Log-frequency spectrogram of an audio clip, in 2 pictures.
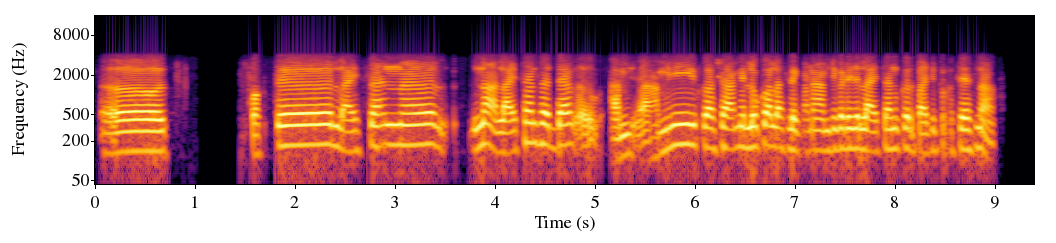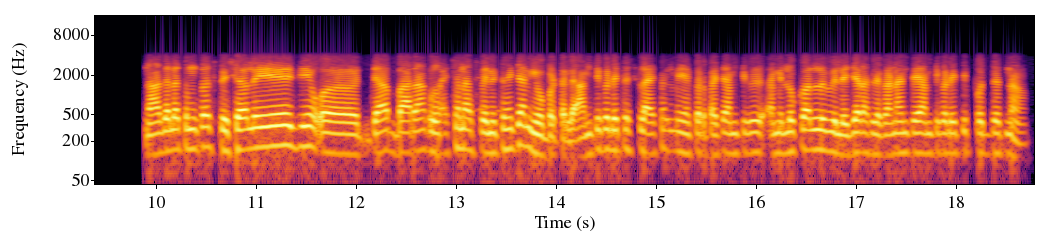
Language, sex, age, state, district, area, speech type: Goan Konkani, male, 30-45, Goa, Canacona, rural, conversation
